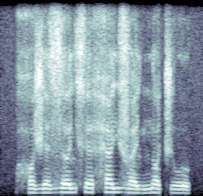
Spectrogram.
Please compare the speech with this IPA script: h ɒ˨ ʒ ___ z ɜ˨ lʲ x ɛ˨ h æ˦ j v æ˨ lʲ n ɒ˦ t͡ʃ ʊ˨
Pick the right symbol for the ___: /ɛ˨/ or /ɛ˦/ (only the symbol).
ɛ˨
